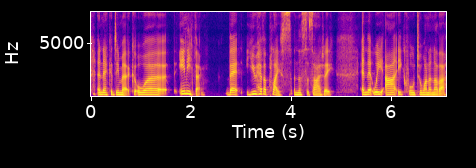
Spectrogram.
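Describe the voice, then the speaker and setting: Speaking with a New Zealand accent, a woman uses medium pitch and fairly even intonation. The recording is very clean and silent behind her, with dry, close sound and no echo. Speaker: podcast host, para swimmer. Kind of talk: interview conversation.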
